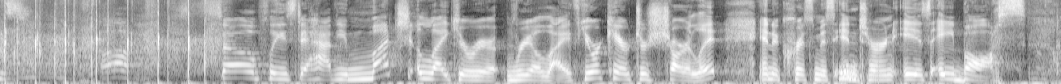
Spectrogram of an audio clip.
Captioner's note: applause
